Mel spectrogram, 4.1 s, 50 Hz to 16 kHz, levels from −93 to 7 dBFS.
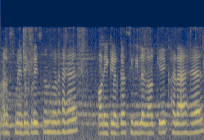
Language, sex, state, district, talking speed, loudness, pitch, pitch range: Hindi, female, Bihar, Katihar, 205 wpm, -16 LUFS, 245 Hz, 240-255 Hz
